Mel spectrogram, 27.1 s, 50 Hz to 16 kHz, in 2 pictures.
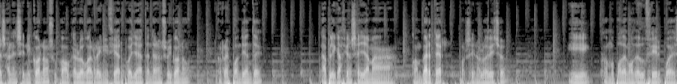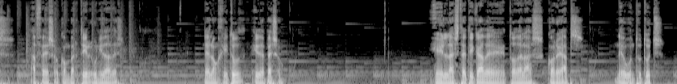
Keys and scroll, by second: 26.8-27.0 typing.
